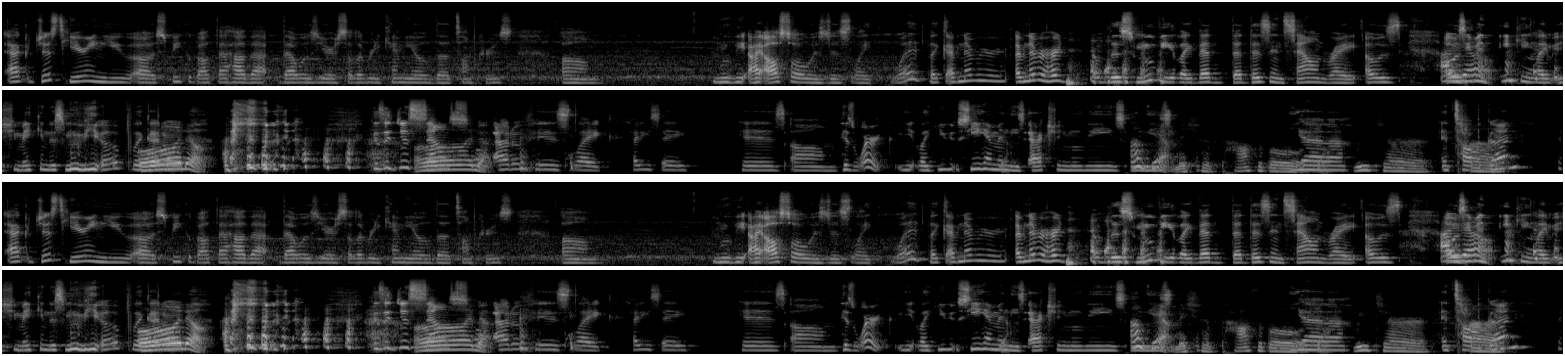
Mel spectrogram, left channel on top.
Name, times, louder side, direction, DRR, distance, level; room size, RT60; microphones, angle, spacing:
voice 1, 0.0-6.0 7.1-10.6 10.9-17.4 17.9-18.4 19.3-21.6 21.9-22.5 23.0-27.3 28.5-29.1 30.0-30.8, equal, ahead, 0.9 m, -33 dB
sound 1, 1.3-9.2, left 2 dB, 75° left, 6.6 m, -52 dB
voice 2, 10.6-11.1 14.0-15.4 17.0-18.3 18.8-20.5 20.8-20.9 21.2-21.4 25.6-25.7 26.9-30.6, right 3 dB, 50° right, 1.0 m, -33 dB
15.0 x 7.7 x 7.4 m
head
